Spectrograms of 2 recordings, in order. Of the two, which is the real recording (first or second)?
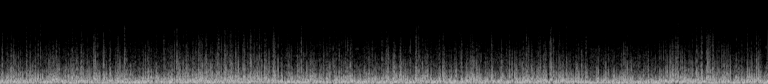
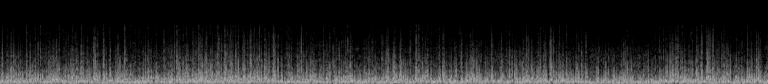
first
